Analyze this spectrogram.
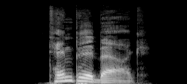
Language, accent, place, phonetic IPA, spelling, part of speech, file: German, Germany, Berlin, [ˈtɛmpl̩ˌbɛʁk], Tempelberg, proper noun, De-Tempelberg.ogg
- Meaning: Temple Mount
